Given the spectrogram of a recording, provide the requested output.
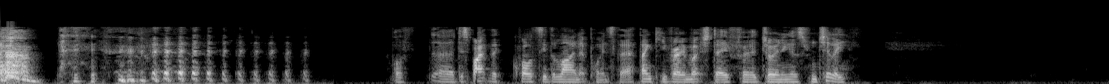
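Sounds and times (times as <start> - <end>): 
throat clearing: 0.0 - 0.6
laughter: 0.6 - 3.1
speech: 0.7 - 1.9, 4.6 - 8.6.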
